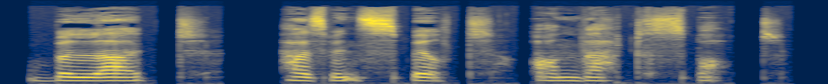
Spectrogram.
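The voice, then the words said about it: Low, mysterious voice. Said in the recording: “replied the housekeeper in a low voice ... in the same low, mysterious voice”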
